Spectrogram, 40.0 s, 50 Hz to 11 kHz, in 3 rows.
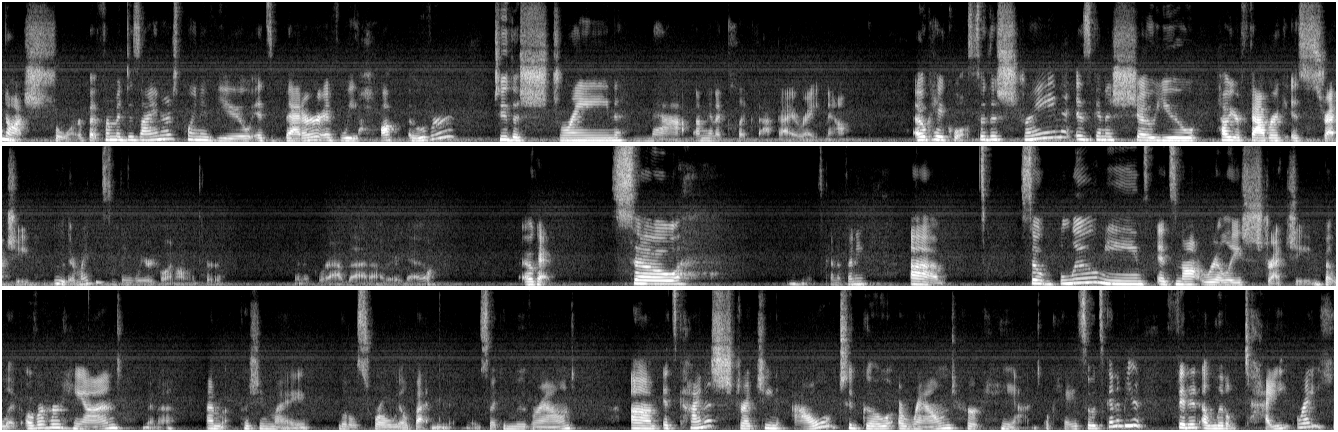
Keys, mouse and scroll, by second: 19.9 middle click, 20.1 middle click, 20.5 middle click, 20.6 middle click, 21.0 middle click, 21.4-40.0 middle drag.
